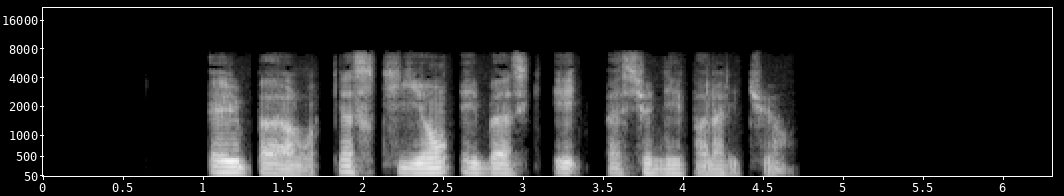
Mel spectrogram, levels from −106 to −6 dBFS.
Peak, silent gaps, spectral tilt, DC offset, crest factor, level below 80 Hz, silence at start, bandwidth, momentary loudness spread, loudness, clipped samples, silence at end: -4 dBFS; 1.74-1.81 s, 2.08-2.12 s, 3.11-3.18 s, 3.40-3.51 s; -6.5 dB/octave; under 0.1%; 22 dB; -58 dBFS; 1.05 s; 7.6 kHz; 14 LU; -24 LUFS; under 0.1%; 1.7 s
